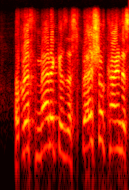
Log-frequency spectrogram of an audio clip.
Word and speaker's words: arithmetic: And notice I'm not saying arithmetic. The correct way to say this is arithmetic.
